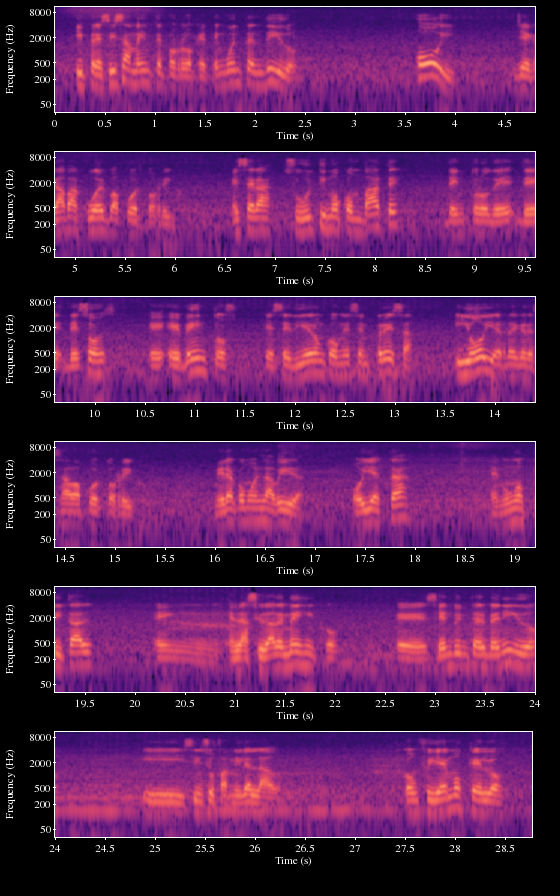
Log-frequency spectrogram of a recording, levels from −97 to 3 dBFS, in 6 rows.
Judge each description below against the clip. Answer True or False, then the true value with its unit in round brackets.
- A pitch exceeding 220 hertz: False (135 Hz)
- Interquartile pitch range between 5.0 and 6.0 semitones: True (5.6 semitones)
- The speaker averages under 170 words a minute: True (140 wpm)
